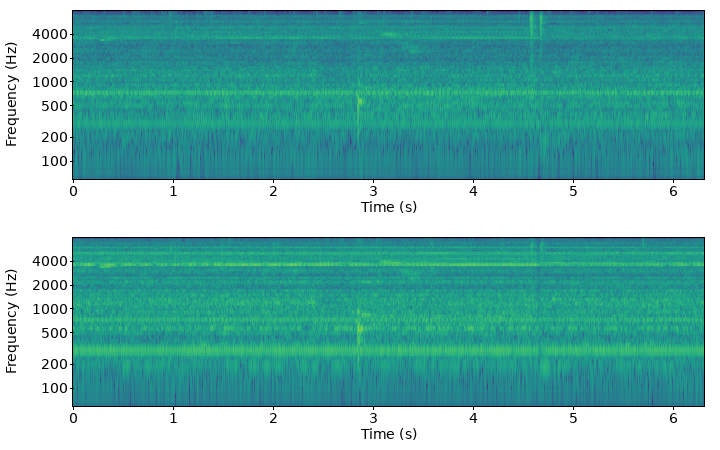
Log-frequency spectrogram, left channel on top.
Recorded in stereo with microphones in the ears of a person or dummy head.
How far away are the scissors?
About 0.6 m.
